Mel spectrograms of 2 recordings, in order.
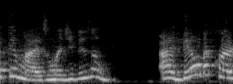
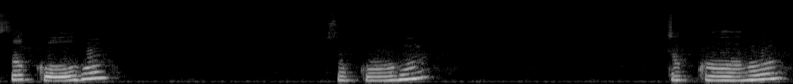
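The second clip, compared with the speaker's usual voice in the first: very slow "Socorro", each one drawn out with a rising end; slowly sounded out; much slower than usual. Shown as a demonstration. Teacher writing out the example for the class, slowly sounded out. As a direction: stretch "Socorro" syllable by syllable, lifting the last.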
